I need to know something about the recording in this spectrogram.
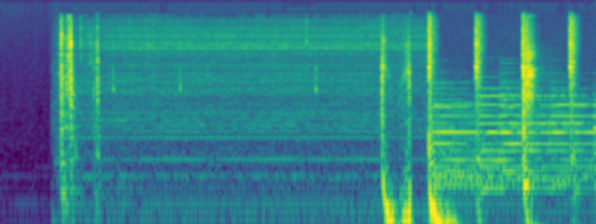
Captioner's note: film whirring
